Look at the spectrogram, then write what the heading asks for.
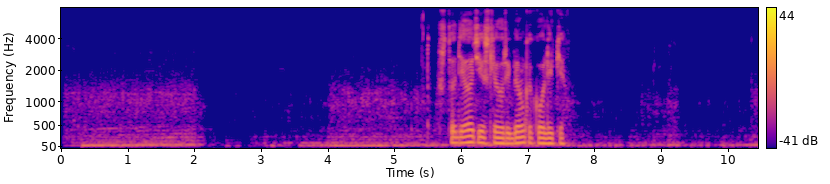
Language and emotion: Russian, neutral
